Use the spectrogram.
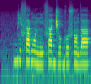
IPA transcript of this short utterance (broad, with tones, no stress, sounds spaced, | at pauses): b i˧ s a˦ ɡ ɔ̃˦˨ n ĩ˨ s a˧ d͡ʒ o˨ ɡ o˨ s ɔ̃˧ d a˧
